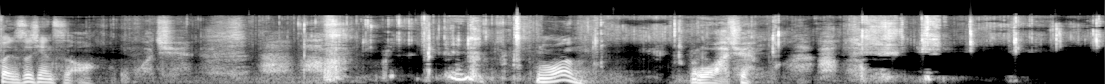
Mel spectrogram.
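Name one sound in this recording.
A young man chews and slurps food noisily.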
